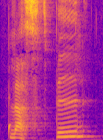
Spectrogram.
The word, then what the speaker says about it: lastbil: And then finally, you can hear the grave accent, the accent that goes up, down, up, in words with two syllables with typical Swedish ending, such as pojke, rolig, and also in compound words, two words put together, such as lastbil, sjukhus, brandman. And also in this group,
